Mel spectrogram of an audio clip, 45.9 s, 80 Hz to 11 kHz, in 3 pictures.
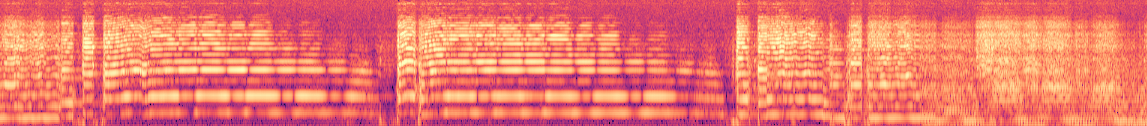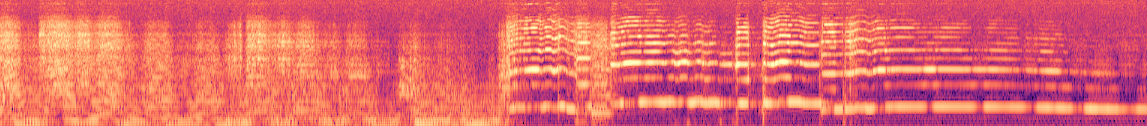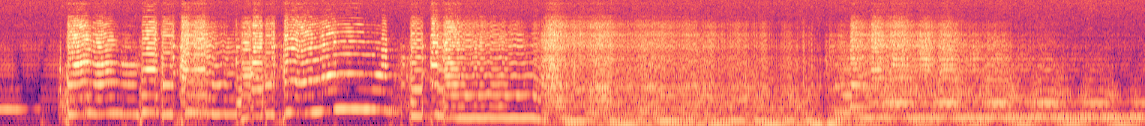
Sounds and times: Music: 0.0 - 45.8.

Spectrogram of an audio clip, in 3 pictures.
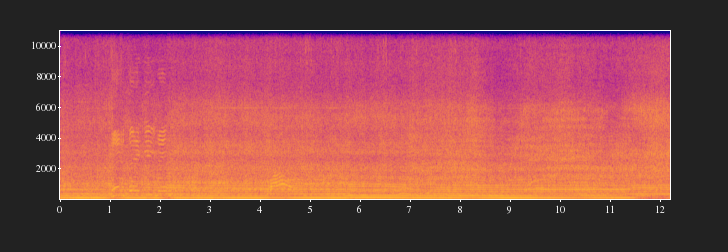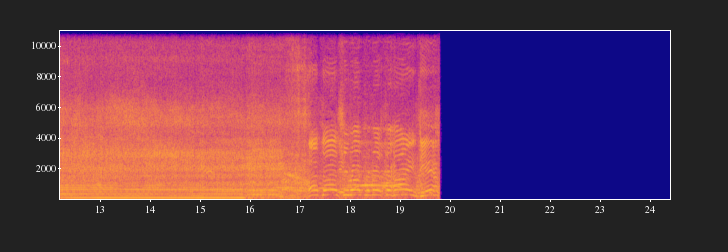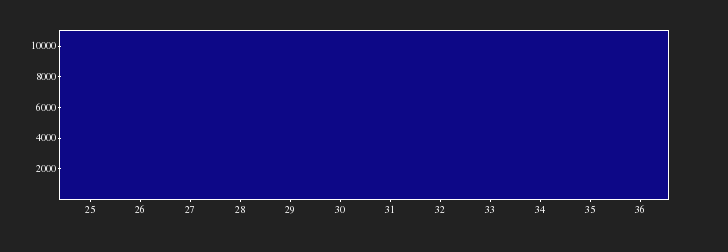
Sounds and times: Truck: 0.0 - 19.8.

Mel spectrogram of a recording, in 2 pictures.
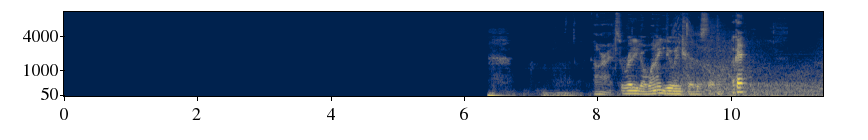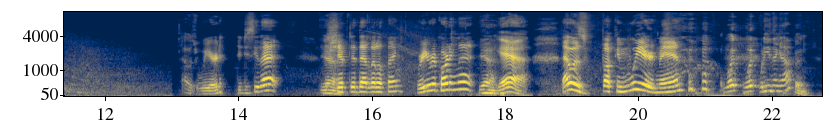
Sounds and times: Speech: 8.0 - 10.2, 13.2 - 14.6, 15.2 - 22.6.

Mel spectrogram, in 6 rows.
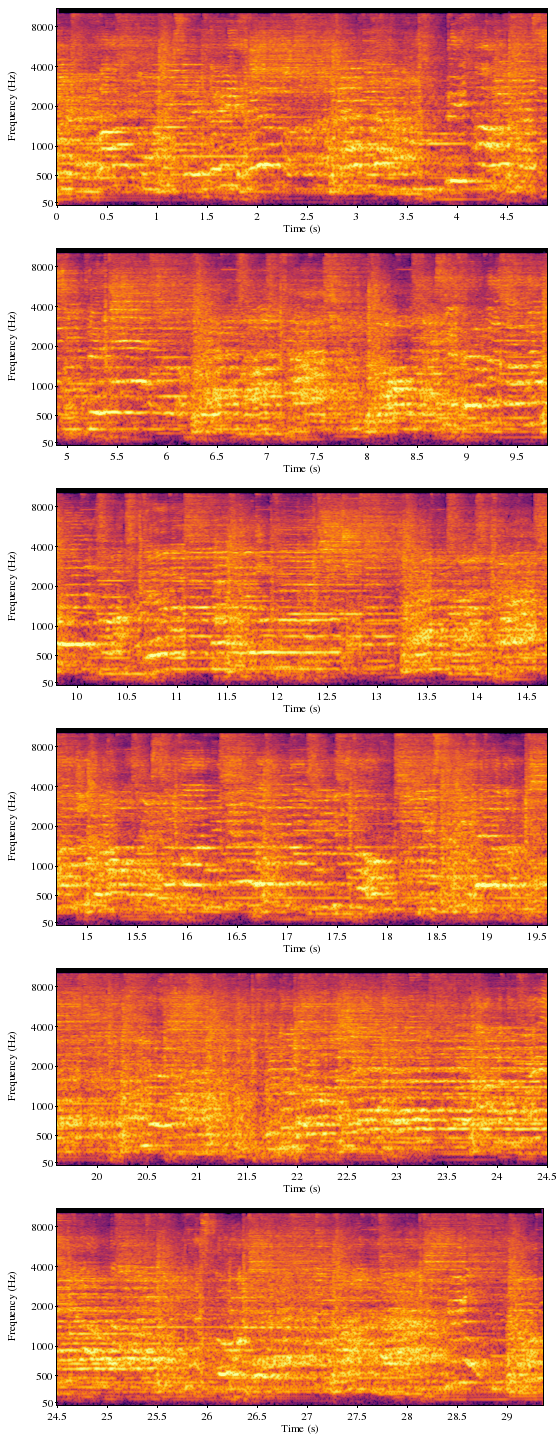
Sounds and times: Music: 0.0 - 29.3.

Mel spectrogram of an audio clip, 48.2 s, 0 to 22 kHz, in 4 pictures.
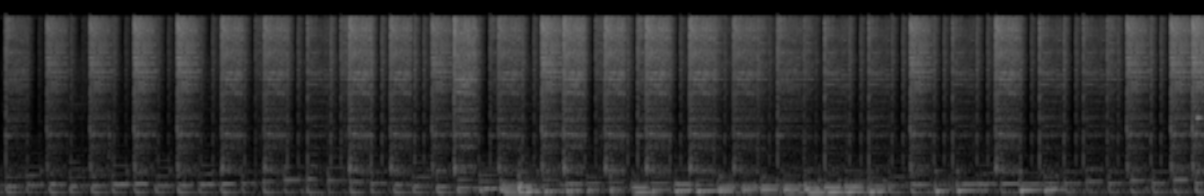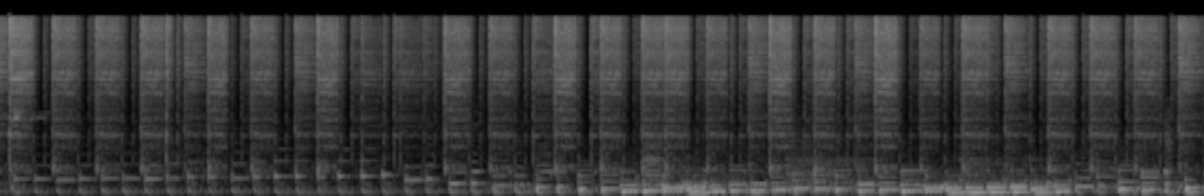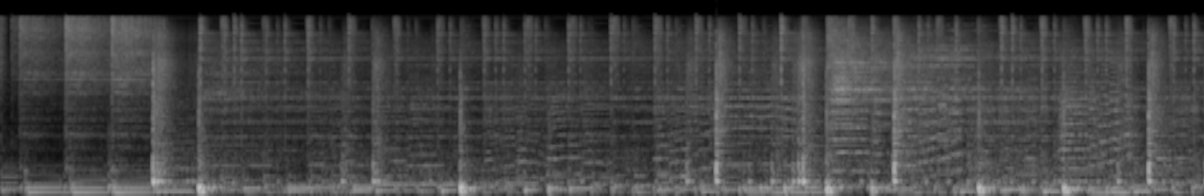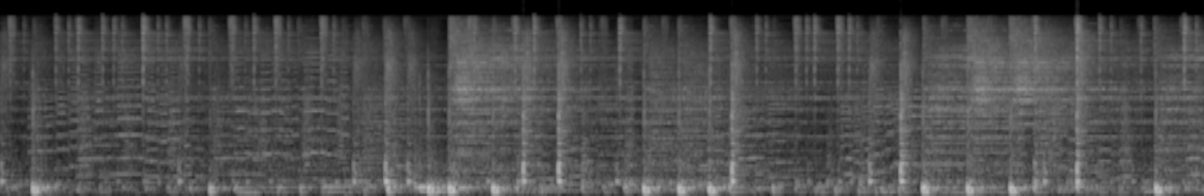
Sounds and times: Drum kit: 0.0 - 48.1
Bass drum: 3.8 - 11.0, 14.8 - 48.1.

